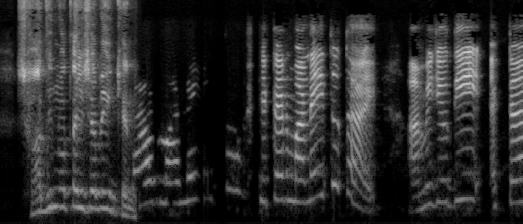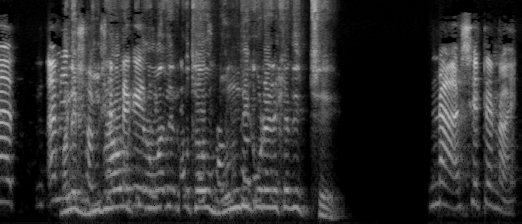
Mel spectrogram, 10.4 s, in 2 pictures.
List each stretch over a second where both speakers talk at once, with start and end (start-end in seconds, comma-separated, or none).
5.9-7.8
